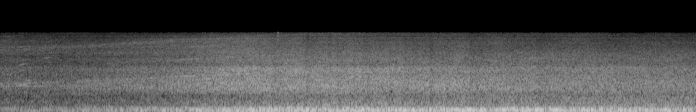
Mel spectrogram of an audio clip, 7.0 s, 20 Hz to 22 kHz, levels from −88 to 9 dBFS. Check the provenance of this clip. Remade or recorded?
recorded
